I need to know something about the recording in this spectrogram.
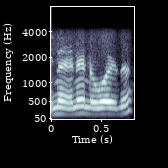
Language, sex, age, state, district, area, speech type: Kannada, male, 60+, Karnataka, Davanagere, rural, conversation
